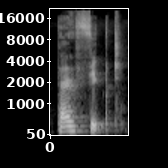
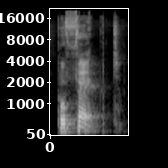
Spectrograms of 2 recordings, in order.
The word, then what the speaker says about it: perfect: forgive me so notes it is simply pronounced as perfect if it is the adjective but if it's the noun I mean it's if It's the verb you say perfect. Perfect.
